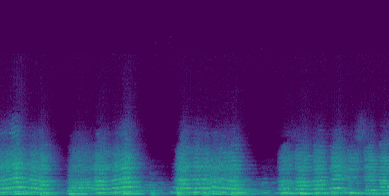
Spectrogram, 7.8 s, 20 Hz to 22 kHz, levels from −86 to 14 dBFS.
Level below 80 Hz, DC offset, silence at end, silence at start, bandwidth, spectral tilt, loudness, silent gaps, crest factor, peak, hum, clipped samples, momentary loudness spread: -72 dBFS; under 0.1%; 0 s; 0 s; 9.2 kHz; -3.5 dB/octave; -20 LUFS; none; 16 dB; -4 dBFS; none; under 0.1%; 14 LU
